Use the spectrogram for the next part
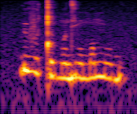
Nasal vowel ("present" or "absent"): present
